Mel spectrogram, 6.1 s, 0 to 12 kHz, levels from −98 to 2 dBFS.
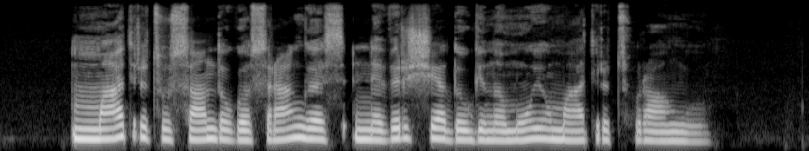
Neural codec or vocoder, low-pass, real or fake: vocoder, 24 kHz, 100 mel bands, Vocos; 10.8 kHz; fake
